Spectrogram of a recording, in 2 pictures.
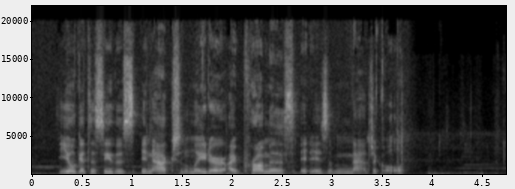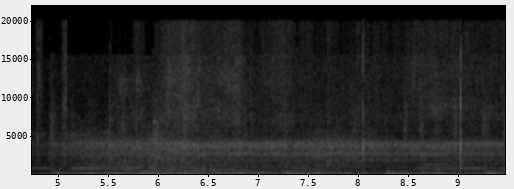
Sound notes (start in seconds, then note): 3.8 gentle bright music; 3.8 tape rustling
